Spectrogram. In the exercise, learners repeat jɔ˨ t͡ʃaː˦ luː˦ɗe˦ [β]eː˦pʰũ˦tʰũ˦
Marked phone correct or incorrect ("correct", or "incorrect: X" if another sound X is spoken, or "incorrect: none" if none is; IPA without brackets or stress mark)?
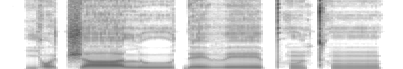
correct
